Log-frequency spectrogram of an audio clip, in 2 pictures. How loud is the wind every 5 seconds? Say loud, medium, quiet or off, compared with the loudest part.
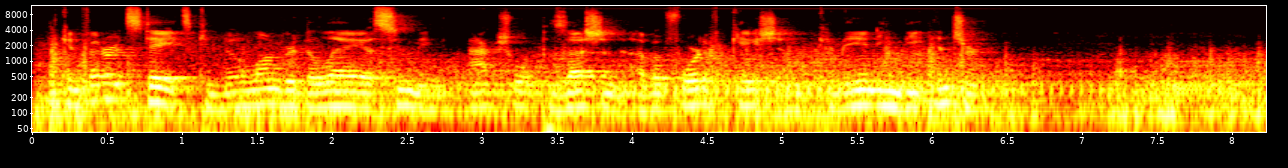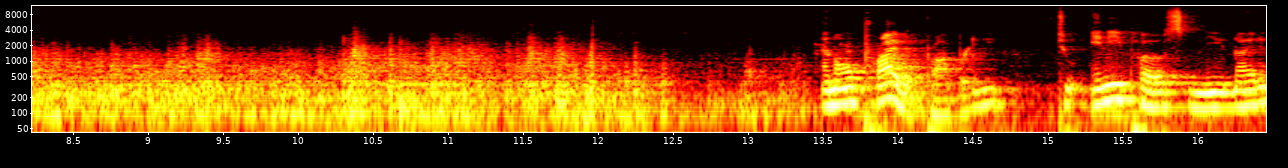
loud, loud, loud, off.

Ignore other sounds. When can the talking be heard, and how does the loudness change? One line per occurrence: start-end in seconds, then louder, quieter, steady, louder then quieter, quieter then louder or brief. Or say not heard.
0.0-6.4 steady
13.4-16.4 brief.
